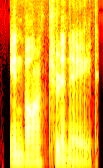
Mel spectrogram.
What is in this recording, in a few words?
"indoctrinate", American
